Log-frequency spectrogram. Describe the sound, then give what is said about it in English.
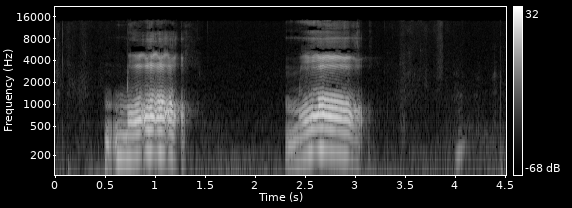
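A goat bleats twice, loud, each call a wavering, nasal cry lasting under a second, with a short quiet pause between them. “What you got, inspiration goat?”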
